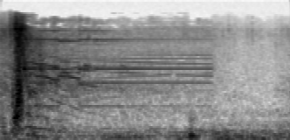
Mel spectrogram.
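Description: A cast with a Shimano SLX DC baitcasting reel: a quick swish of the rod, then the high whine of the spinning spool and its DC brake, which lasts about a second and a half and then stops.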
